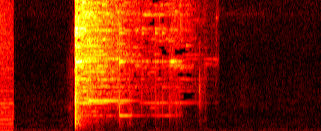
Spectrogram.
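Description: A single sudden crash about half a second in, with a bright ringing tail that dies away within a second.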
